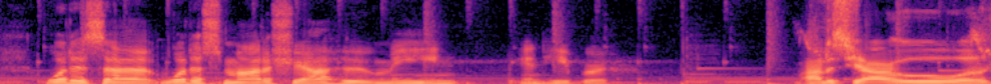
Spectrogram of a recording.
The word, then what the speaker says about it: Matisyahu: You may have been given a Hebrew name, but we just went with Matisyahu, which is the Hebrew. And then in the Ashkenaz pronunciation, the t is pronounced with the sa.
